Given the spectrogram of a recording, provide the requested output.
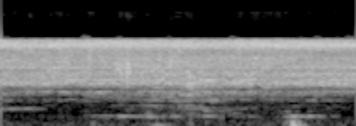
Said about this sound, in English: The water's running.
